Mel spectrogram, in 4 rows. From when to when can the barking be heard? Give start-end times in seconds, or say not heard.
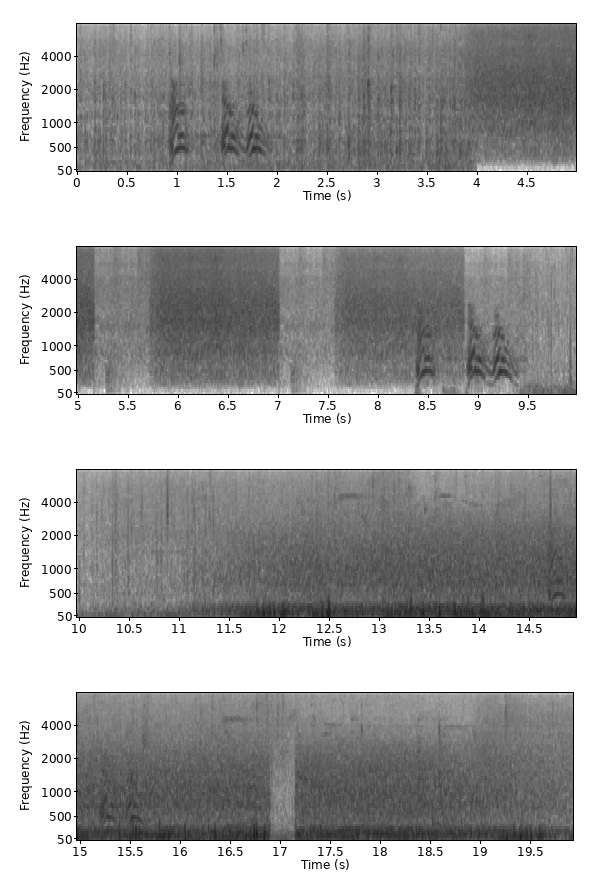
0.9-2.0, 8.3-9.5, 14.7-15.7.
